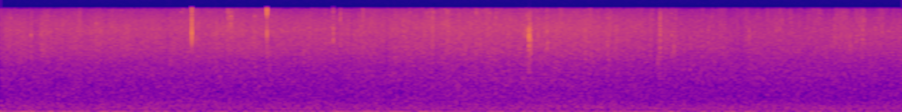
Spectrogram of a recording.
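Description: Heavy rain falling steadily, with a low rumble underneath and a few scattered sharp ticks of drops striking close by.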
